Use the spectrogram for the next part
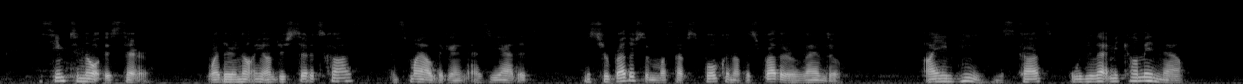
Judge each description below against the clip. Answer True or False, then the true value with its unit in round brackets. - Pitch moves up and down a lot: False (5.0 semitones)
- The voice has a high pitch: False (125 Hz)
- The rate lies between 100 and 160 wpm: False (195 wpm)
